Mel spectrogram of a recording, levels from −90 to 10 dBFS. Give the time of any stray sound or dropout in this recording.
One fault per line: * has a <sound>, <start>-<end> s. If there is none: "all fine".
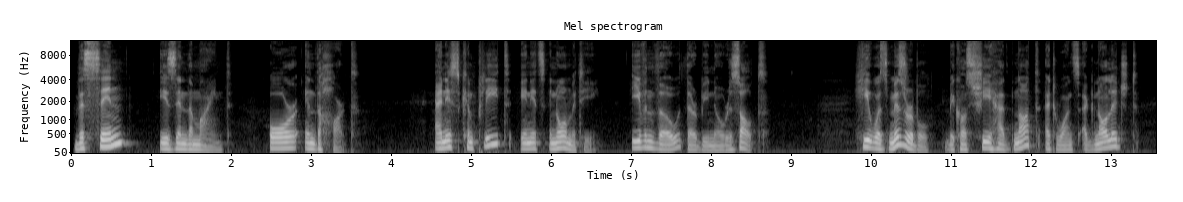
all fine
